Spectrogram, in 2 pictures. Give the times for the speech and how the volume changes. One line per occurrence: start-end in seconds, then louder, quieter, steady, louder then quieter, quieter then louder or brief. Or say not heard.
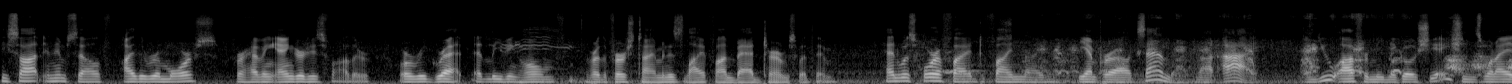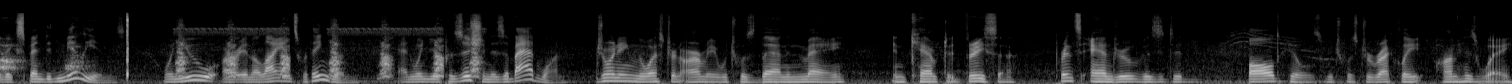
0.0-30.2 steady.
